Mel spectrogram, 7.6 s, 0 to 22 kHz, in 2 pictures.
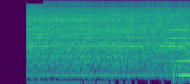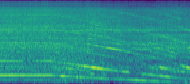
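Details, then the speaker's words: Genuine Makita die grinder at full speed, about 26,000 rpm, compared with a knockoff: starts abruptly into high steady scream, even tone, no rattle or roughness; smoother and faster than the copy. "Okay, so we could see there that the Makita actually goes quite a bit faster at 26,000 and change RPMs. Not surprising, really. The Makita has a better motor and everything else in it."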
